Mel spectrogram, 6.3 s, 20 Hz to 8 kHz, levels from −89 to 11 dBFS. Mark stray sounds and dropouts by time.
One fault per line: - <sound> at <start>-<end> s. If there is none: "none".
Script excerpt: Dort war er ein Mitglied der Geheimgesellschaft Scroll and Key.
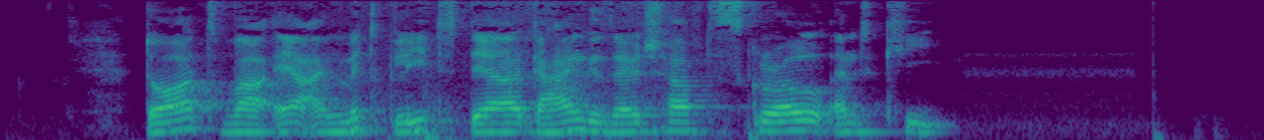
none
